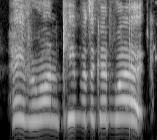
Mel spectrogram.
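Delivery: loud, high greeting to a whole crew; cheerful calling out. Acted. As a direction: call out brightly across the lot. Character calls out to investigators.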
